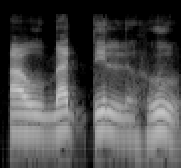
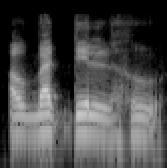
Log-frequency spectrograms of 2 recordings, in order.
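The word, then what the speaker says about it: أو بدّله: Nah di sini Ee lagi-lagi kita bertemu pada pertemuan dua huruf sukun ketika waakaf yaitu lam dan huruf Ha Di mana lam dia ada di alisan sedangkan ha itu ada di alhalq ya di tenggorokan lam ada di ee lidah begitu kan Nah maka ini dipastikan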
